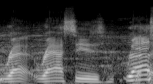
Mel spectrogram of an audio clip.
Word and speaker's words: Rassi: So now we're going to go to 157, and this is Rossi. Is that how you pronounce that name? Rassi is how I've heard it.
